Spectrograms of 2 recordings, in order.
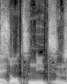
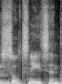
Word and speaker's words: Solzhenitsyn: I think it was Solzhenitsyn. I can never pronounce the name right. That said Solzhenitsyn. – Solzhenitsyn, thank you.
